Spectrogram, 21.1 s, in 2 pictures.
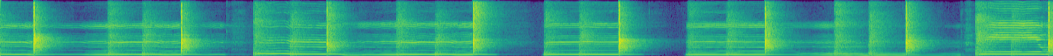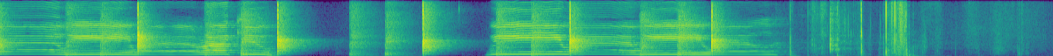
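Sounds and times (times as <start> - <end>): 
soprano voice: 0.0 - 13.4, 15.4 - 18.5.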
